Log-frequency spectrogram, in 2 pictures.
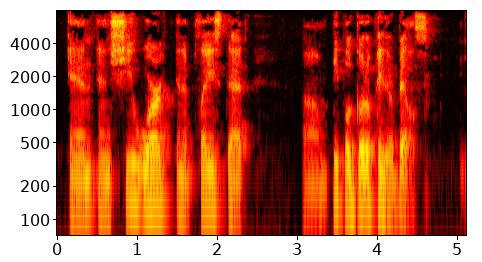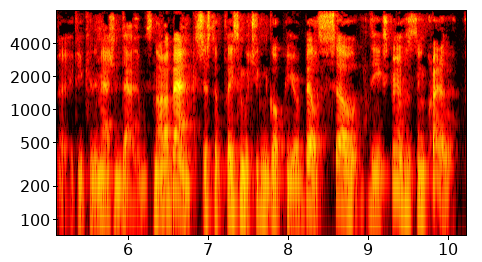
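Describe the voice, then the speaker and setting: The speaker talks in a Spanish accent with ordinary pitch variation. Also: man, medium pitch for a man. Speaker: doctor sharing life experience. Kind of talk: interview.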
